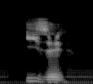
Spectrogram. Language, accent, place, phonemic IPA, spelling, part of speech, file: French, France, Lyon, /i.ze/, -iser, suffix, LL-Q150 (fra)--iser.wav
- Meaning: -ise/-ize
